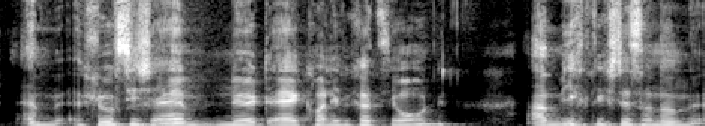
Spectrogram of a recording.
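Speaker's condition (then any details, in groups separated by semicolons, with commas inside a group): Cerebral palsy; cerebral palsy since birth, physical not cognitive, wheelchair user, moved on knees as child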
